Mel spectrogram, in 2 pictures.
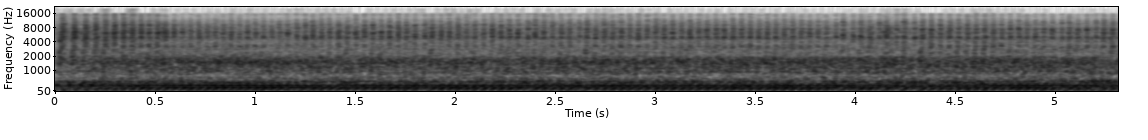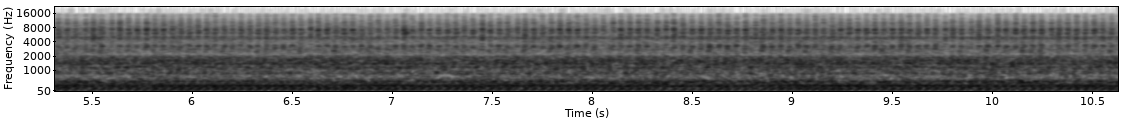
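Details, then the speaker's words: Free, trashed lawn mower after fixing a stuck carburetor float and a leaking bolt; it backfired on starting. It holds a loud fast idle, but the beat is uneven and wavers; it runs rough but does cut grass. "so it doesn't run too good but it does run"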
